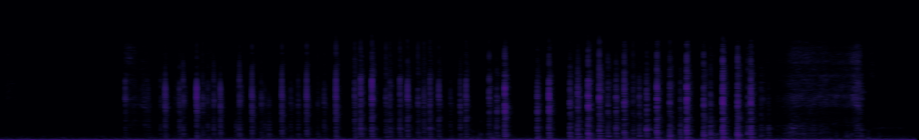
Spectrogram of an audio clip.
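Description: Long painted nails tap and scratch the front of a thin, flat, stiff paper "Merry Christmas" greeting card held up in the air. After about a second of quiet, a rapid run of bright, crisp clicks and scratchy strokes begins and continues to near the end, over a steady low hum. It is all quiet and close, with each tap dying away almost instantly.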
